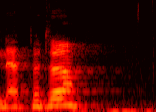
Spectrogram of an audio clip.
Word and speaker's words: Nepeta: are a wellspring of information about it you pronounce it nepeta okay cool cool i kind of like nipido it implies that nepa is above the baser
